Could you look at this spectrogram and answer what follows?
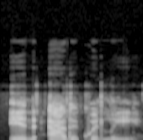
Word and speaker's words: inadequately: idiosyncratic reciprocal reciprocal inadequately the T goes up the tongue goes to the T position adequate and then hold it there for the Lee inadequately they pack my bags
